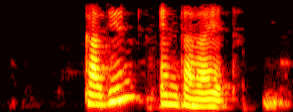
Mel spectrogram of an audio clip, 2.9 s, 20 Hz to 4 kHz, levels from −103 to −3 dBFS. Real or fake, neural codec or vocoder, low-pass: real; none; 3.6 kHz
